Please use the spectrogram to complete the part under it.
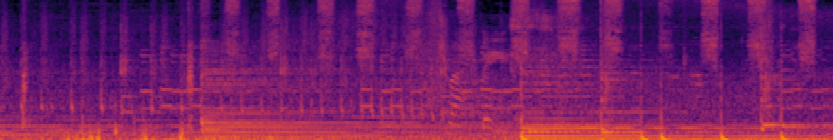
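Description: An aerosol can hisses as undercoat is sprayed onto a rusty semi truck chassis, in a steady spray with short bursts and light knocking and scraping sounds. The hiss grows louder and heavier toward the end.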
